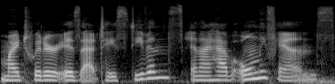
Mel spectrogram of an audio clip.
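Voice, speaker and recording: A woman's medium-pitched, unremarkable speaking voice at a moderate pace. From Toronto, Canada. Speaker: webcam model. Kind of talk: casual chat.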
